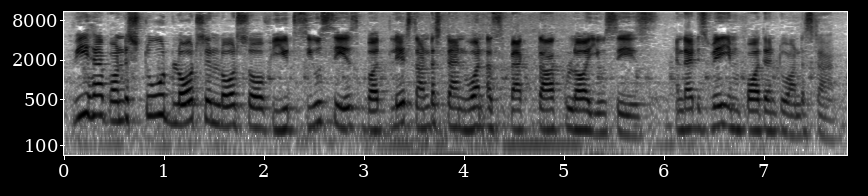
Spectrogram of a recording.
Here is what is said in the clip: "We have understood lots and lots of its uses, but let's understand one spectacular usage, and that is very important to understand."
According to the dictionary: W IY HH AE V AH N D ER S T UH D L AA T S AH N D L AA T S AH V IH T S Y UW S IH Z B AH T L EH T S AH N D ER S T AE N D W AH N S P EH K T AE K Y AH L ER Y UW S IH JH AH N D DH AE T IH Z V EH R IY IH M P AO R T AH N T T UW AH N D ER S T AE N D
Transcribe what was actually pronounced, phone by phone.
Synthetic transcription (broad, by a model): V IY HH AE V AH N D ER S T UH D L AA T S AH N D L AA T S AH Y IH T S Y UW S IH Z B AH T L EH T S AH N D ER S T AE N D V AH N S P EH K T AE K Y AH L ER Y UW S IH Z AH N D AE T IH Z V EH R IY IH M P AO R T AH N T T UW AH N D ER S T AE N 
